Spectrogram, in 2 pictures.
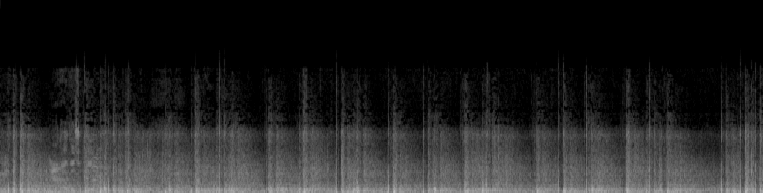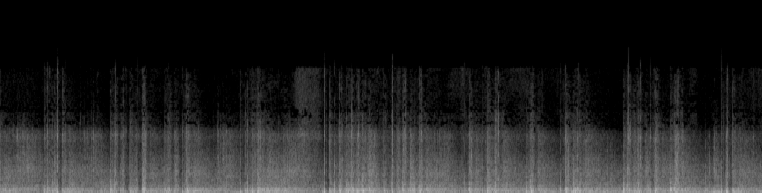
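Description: Fireworks going off without a break: a dense, irregular run of bangs and crackles, with people's voices underneath.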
